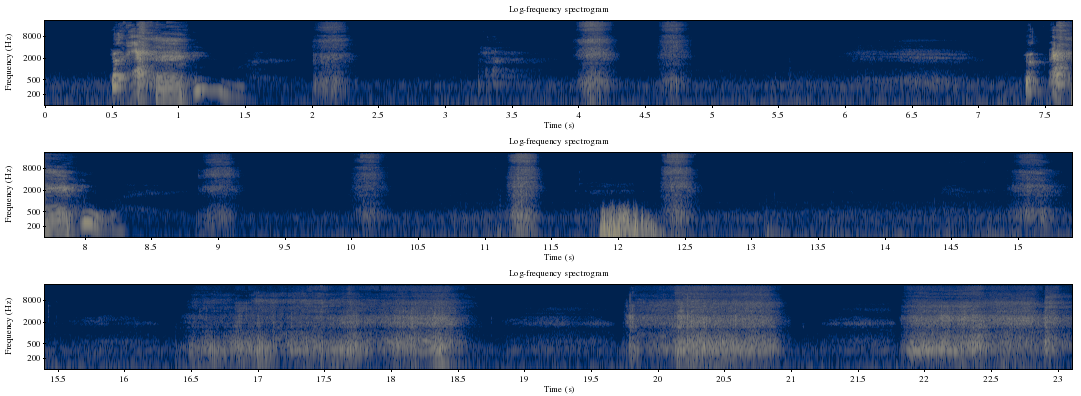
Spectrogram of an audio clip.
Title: Tickly sneezes and blows 🤧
